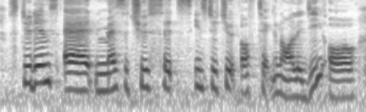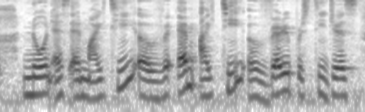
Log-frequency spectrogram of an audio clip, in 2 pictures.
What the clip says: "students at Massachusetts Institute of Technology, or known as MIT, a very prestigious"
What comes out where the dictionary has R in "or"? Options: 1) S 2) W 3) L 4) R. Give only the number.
3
